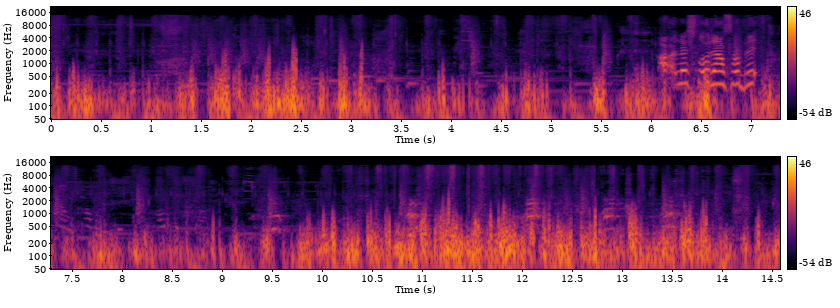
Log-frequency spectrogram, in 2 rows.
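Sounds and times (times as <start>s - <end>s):
hoof-like knocks and steps: 0.0s - 14.5s
speech: 6.3s - 7.2s
voices: 6.4s - 9.8s
dog making repeated sharp sounds: 10.8s - 11.2s, 12.0s - 13.7s.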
